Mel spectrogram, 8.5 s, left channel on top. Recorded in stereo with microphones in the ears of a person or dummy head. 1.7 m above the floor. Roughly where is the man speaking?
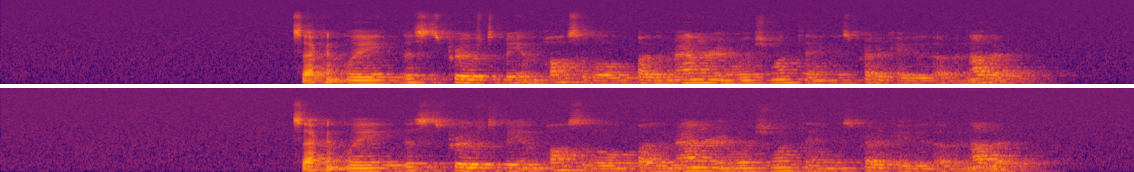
Centre.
